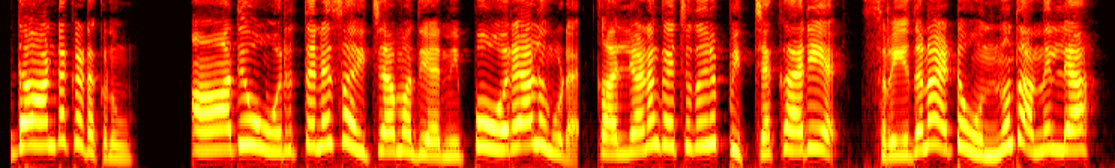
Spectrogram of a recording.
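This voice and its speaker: Woman acting a shrill, spiteful sister-in-law. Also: lively intonation, moderate pace, no room sound, clean studio sound. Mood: bitter. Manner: shrill, accusing, loudly complaining. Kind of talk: cartoon moral story acting.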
